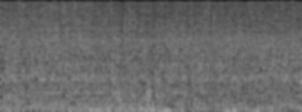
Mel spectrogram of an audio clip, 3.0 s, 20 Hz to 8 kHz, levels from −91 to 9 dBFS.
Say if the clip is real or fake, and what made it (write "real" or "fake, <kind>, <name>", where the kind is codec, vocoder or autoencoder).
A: real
